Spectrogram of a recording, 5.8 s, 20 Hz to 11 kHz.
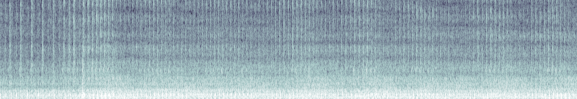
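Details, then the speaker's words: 1.8 Harrier 41 auto drive electric start lawnmower, in only for a pull cord repair and found left on choke, starting and hunting and surging, revs sagging and picking up about every second; running not too shabby otherwise. "Got a bit of a hunt and surge to it. Well, that's not too shabby."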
